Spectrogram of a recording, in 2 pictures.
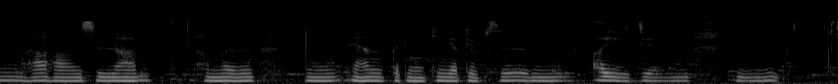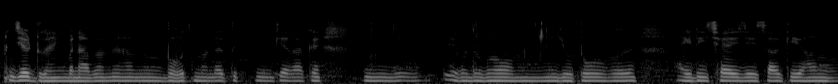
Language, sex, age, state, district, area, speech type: Maithili, female, 18-30, Bihar, Muzaffarpur, urban, spontaneous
